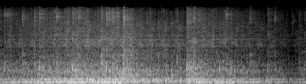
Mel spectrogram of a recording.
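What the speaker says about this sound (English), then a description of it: "At this point, the engine does not throttle well." A motorcycle engine fitted with an S&S Super E or G carburetor runs with the throttle cracked just off idle, a close, steady low rumble that swells slightly then settles, heard alone.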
